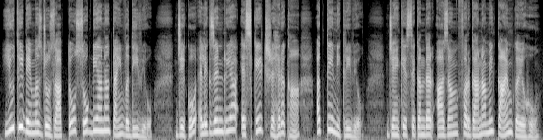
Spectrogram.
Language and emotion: Sindhi, neutral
